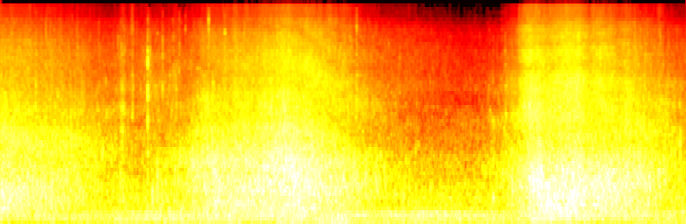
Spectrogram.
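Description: Waves roll onto a muddy shore as the tide begins to go out, surging in two slow swells with a constant wash between them. Gusting wind buffets the microphone, and no voices are heard.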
